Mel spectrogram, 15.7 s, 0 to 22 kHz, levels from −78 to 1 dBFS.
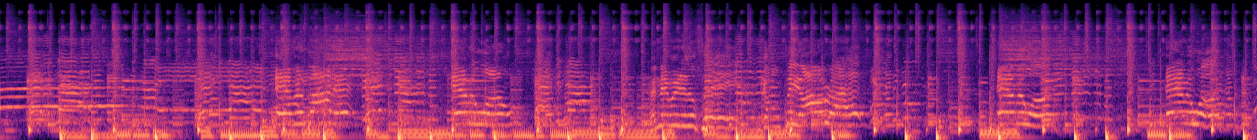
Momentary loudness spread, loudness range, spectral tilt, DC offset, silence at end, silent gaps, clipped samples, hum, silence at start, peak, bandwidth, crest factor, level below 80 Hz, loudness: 5 LU; 2 LU; -4.5 dB/octave; under 0.1%; 0 s; none; under 0.1%; none; 0 s; 0 dBFS; over 20 kHz; 16 dB; -22 dBFS; -17 LUFS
